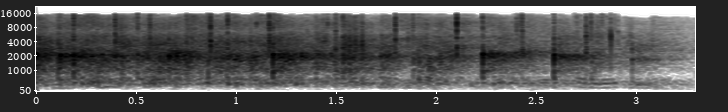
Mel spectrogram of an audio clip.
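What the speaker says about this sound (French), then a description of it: "On l'applaudit bien fort." A theatre audience applauds a volunteer called down onto the stage during a live talk on critical thinking. The dense, steady clapping lasts about three seconds and thins out at the end.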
